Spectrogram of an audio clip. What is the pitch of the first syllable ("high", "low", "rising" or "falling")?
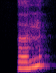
rising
